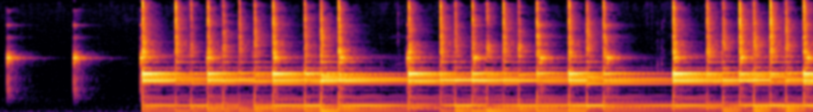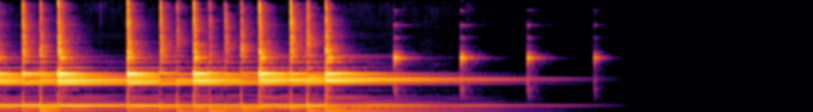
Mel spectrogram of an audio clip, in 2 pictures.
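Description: Handpan played by hand: a rhythmic pattern mixing longer and shorter note values on the ding and tone fields, over a steady metronome click of about three ticks every two seconds. The playing starts about a second and a half in, and the last notes ring out near the twelve-second mark while the clicks go on briefly.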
